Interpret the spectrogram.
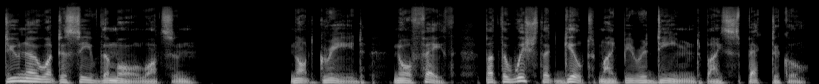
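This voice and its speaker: A man voicing a cerebral, grave detective in a mystery audiobook, speaking in deliberate, solemn aphorisms. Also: low voice, very animated, no room sound, clean studio sound, full character voice. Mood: philosophical. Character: cerebral, grave male detective, quietly philosophical.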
